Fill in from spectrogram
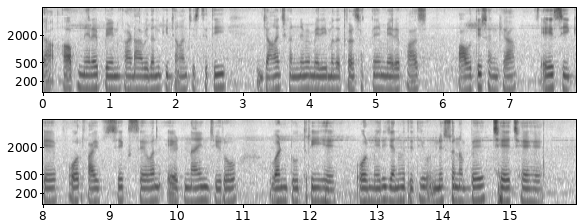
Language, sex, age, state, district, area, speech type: Hindi, male, 30-45, Madhya Pradesh, Harda, urban, read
